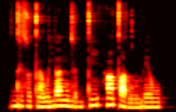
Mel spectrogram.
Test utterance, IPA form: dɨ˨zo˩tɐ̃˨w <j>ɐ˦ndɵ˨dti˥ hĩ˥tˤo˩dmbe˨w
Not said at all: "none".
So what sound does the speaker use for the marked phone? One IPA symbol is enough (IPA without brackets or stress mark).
j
